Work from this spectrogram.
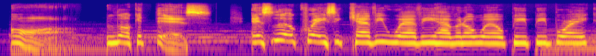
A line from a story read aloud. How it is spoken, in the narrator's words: sneered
